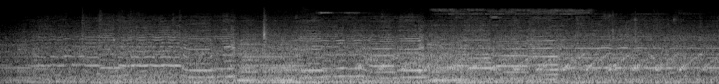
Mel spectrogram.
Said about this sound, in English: Captured here in a cell phone video, which you can find on YouTube, you can see a bombed out building, emergency workers, you can hear sirens and traffic in the background.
